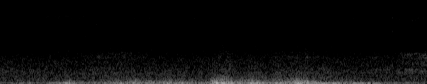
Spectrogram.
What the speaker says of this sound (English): Wind's picking up here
